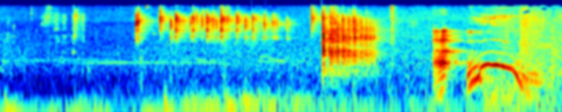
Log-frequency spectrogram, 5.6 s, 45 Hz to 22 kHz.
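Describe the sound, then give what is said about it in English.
Dice clatter and tumble across a hard tabletop in a few quick rattling bursts, fairly loud, ending with a short voiced exclamation; dice rolled for a game, coming up a 13. “That's a 13 on the dice of that.”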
